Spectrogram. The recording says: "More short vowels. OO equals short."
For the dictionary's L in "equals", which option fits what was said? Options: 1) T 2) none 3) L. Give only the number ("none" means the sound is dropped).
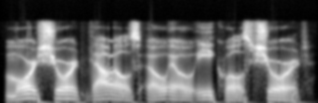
3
